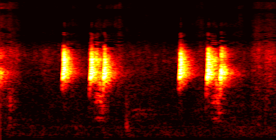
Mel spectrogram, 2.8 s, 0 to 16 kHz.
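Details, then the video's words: Common quail giving its rhythmic triple call, a short note then two fast, ringing notes, twice in under three seconds, clear over near-silence. "Batair Ki Awaz|Naye Recording Batair Ki Awaz| Common Quail Calling 2020| Batair sounds| QUAIL SOUNDS"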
